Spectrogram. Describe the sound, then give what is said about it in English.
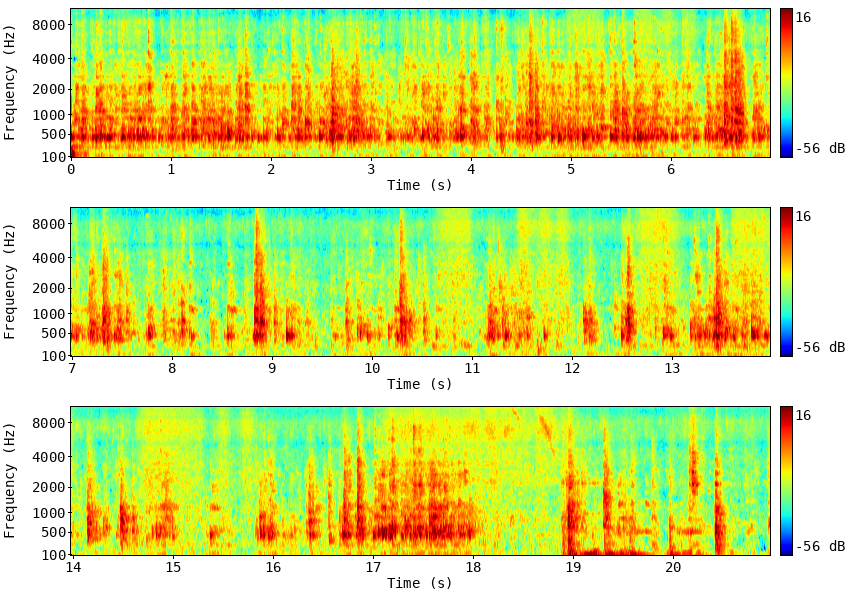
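Clattering, scraping and plastic clunks as the top of a pool sand filter is twisted loose and lifted off, releasing the air and pressure, with a busy run of knocks and a low rumble near the end. “So took the top off, so you can see all the seals and everything on it.”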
